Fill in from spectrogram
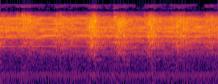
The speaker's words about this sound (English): Going to see the people that I think are my relatives. That's why I'm shaving.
